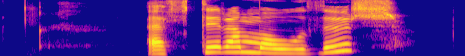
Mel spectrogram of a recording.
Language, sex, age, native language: Icelandic, female, 30-39, Icelandic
